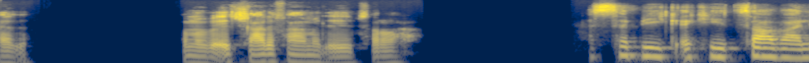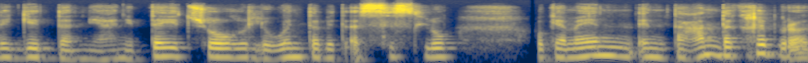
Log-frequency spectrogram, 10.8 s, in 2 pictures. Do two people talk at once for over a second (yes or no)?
no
